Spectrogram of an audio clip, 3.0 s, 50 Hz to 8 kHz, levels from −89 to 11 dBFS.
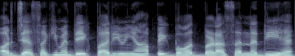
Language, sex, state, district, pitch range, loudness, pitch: Hindi, female, Bihar, Katihar, 200-225 Hz, -14 LUFS, 210 Hz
